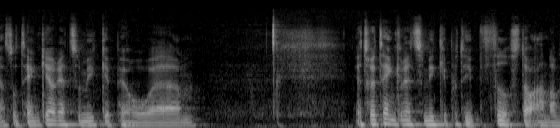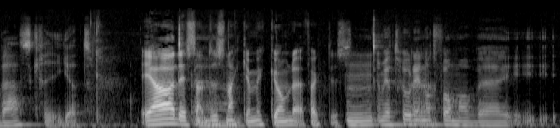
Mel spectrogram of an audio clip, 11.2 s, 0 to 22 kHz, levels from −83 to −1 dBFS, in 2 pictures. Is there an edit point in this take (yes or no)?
no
